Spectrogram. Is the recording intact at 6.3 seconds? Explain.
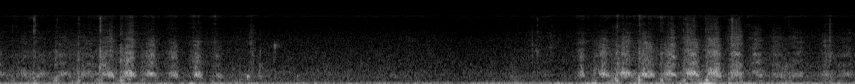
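Yes, the audio is intact at 6.3 seconds, with no audible fault at that moment.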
